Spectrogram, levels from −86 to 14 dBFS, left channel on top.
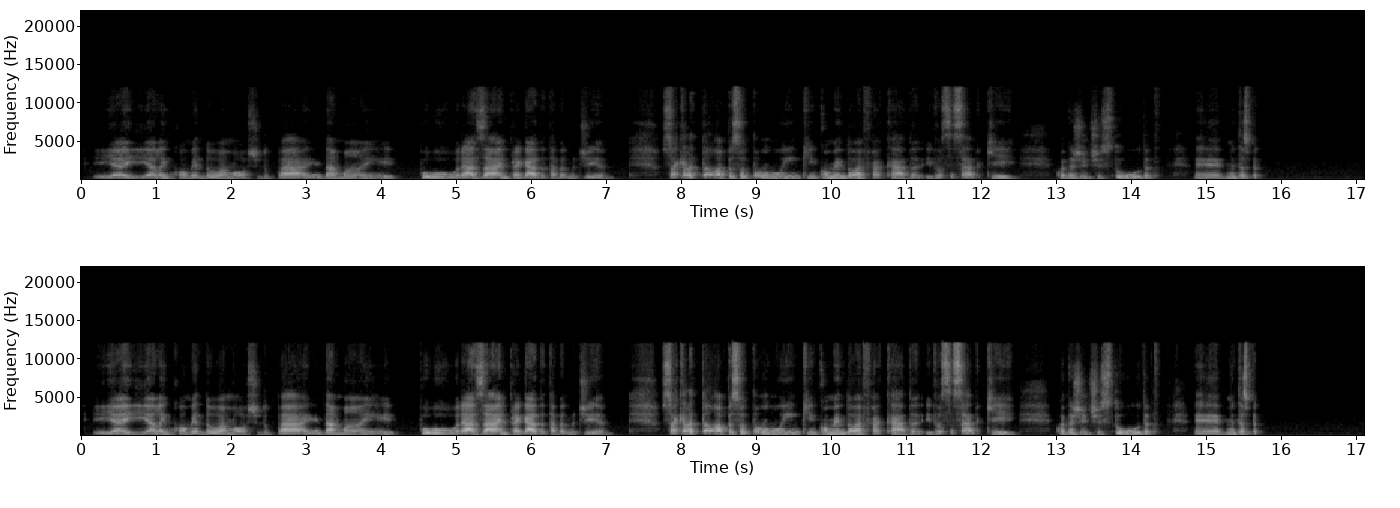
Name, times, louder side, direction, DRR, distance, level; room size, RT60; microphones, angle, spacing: voice 1, 0.2-4.2 4.5-15.7, right 4 dB, 40° right, 0.4 m, -31 dB
3.9 x 2.2 x 2.7 m
head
